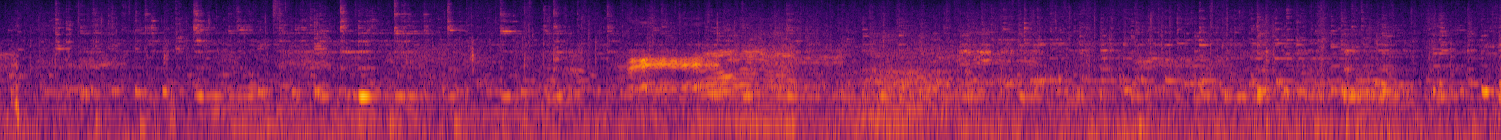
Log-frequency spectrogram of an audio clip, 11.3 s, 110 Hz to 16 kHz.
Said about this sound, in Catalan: Quantes ovelles més o menys hi ha aquí? Aquí hi ha 600 ovelles.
